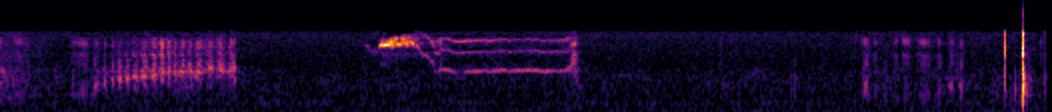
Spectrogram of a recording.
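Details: Pet green-cheeked conure asleep with the lights off, giving a soft wavering whistled whine that steps down in pitch, then quiet breathy sounds and a final sharp click.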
